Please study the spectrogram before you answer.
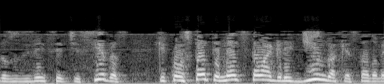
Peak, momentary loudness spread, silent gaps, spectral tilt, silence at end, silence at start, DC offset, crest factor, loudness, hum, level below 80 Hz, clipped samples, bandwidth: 0 dBFS; 7 LU; none; -9.5 dB/octave; 0 s; 0 s; 6%; 10 dB; -11 LUFS; none; -36 dBFS; under 0.1%; 5 kHz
